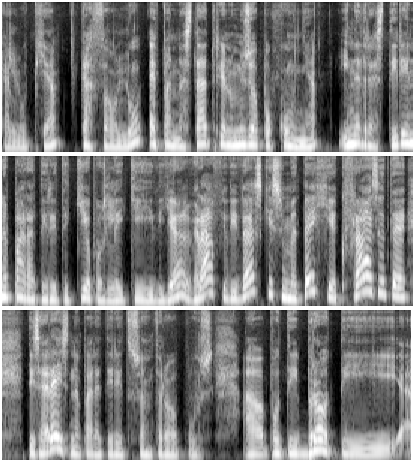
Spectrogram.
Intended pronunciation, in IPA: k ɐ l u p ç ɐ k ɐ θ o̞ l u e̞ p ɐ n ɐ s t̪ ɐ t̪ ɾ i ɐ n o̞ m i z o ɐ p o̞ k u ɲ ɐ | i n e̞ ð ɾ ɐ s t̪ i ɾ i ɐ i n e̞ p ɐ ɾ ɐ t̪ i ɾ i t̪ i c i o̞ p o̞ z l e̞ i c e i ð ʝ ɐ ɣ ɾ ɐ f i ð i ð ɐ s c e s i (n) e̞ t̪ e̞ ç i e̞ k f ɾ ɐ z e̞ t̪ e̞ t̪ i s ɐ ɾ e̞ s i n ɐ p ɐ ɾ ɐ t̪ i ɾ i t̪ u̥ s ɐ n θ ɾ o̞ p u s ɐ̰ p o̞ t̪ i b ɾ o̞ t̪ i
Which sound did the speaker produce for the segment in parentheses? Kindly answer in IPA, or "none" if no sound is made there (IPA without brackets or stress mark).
m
